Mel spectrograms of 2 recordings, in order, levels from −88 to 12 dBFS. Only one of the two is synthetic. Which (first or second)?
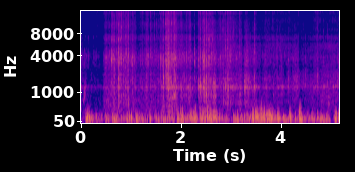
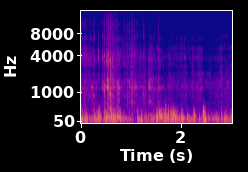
second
